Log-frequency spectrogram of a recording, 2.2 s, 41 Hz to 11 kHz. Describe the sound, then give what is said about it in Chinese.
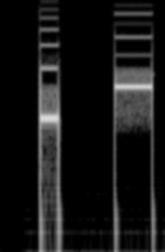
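Two clear electronic time-signal beeps ring out alone: a short lower-pitched pip followed a second later by a longer, higher-pitched tone, marking 20:30 Beijing time on China's Voice of China radio. “北京时间20:30”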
